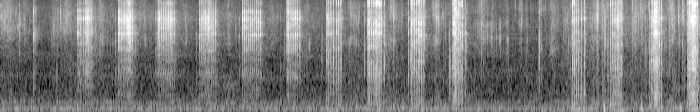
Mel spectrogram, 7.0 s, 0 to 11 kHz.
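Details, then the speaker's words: Vintage Craftsman 43785 3/8 quick-release ratchet after servicing, held near the microphone: crisp, even bursts of clicks, a couple of sweeps a second, smooth with no skipping or grinding; healthy ratchet. "Wow, that really sounds good"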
